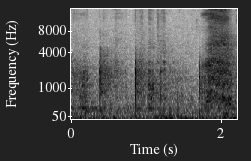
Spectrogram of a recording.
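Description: Chalk writing on a chalkboard: a few faint, light taps and scratches as a short expression is written.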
